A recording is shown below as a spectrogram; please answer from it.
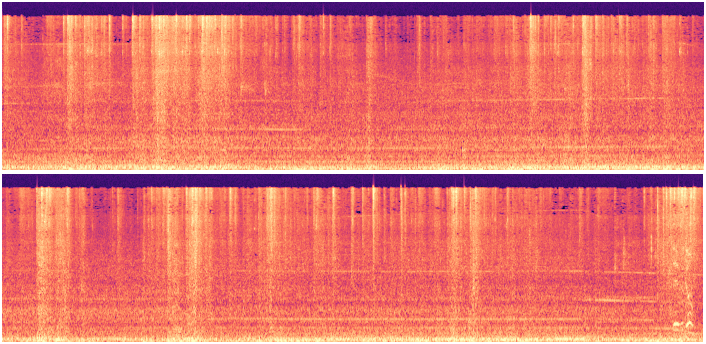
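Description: Bus engine running, heard from inside the passenger cabin of a double-decker bus: a steady low rumble with a faint whine that comes and goes, and now and then a knock or rattle.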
